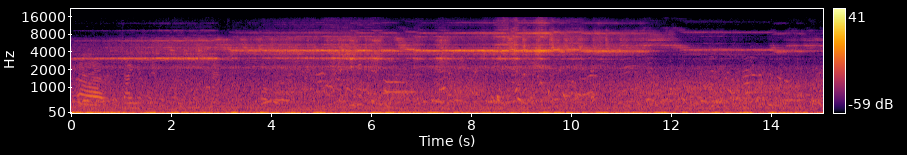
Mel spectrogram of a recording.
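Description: Sustained high-pitched metallic squeal, like rail wheels grinding on a curve, jumping to a higher pitch about three seconds in and fading out near the end, over city street noise.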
